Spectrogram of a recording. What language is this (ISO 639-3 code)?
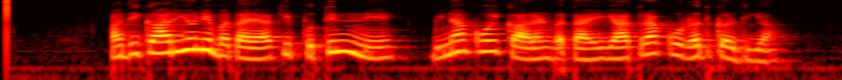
hin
